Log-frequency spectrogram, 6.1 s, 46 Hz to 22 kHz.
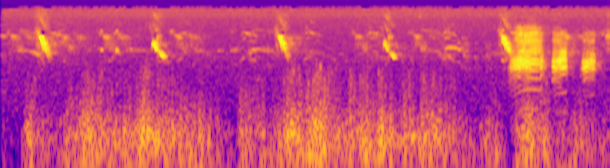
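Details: Black-legged kittiwakes (Rissa t. tridactyla) at Sumburgh Head, Shetland, UK, in July 2013 give nasal, rising calls about once a second, ending in a louder drawn-out series, over heavy surf and wind rumble.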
